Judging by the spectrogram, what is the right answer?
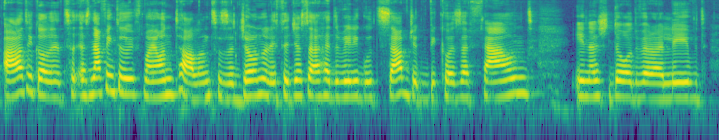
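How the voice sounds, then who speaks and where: A woman's voice: fairly high pitch, fairly even intonation, a little fast. Hesitant woman with a Russian accent. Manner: hesitant, with frequent restarts and small laughs. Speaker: author guest. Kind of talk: live author talk. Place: event hall before a live audience.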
